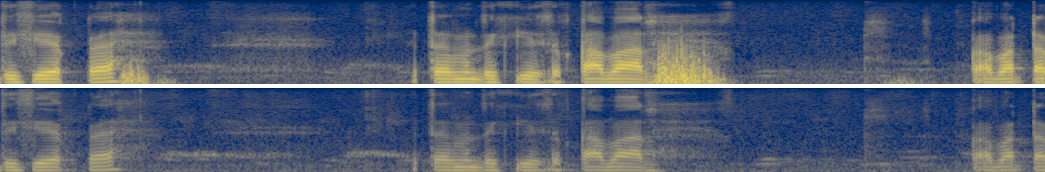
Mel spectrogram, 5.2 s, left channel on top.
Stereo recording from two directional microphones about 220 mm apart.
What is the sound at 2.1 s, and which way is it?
Speech, 35° left (ahead or behind).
